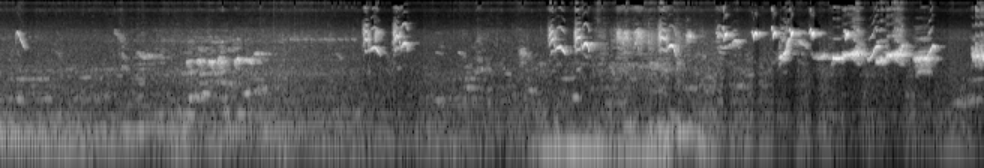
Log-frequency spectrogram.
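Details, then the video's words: Caged olive-backed sunbird kept on nectar, singing in the rapid 'nembak' style. A quiet start with faint low hum gives way to dense bursts of high, sharp chirps and short trills that grow louder toward the end. "bunyi nembak nembak deh"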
